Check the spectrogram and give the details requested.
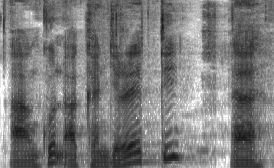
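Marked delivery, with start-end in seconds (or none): none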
